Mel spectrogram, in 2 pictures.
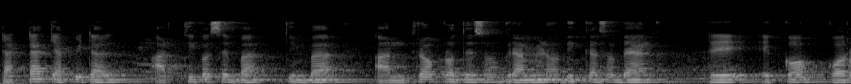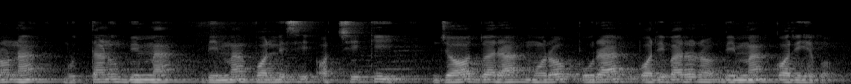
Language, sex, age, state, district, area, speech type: Odia, male, 18-30, Odisha, Khordha, rural, read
